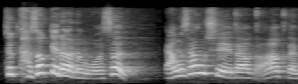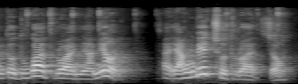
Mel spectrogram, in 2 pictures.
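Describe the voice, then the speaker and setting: A woman's voice: mid-range voice, very animated, a little fast, darkish tone. A middle-aged woman instructor giving an online exam prep lecture, repeating key words and chanting playful memory aids.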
